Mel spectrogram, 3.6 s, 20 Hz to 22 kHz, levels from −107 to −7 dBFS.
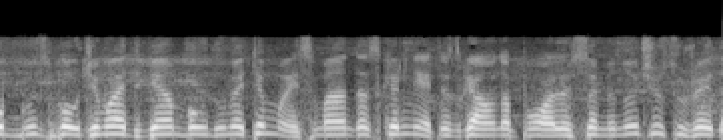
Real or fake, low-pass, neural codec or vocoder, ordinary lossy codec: real; 7.2 kHz; none; Opus, 64 kbps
